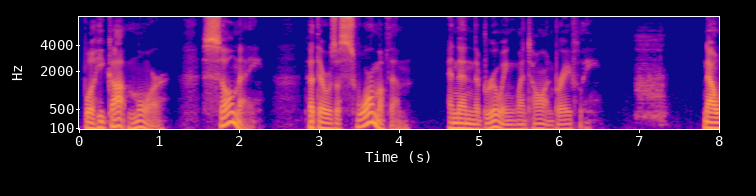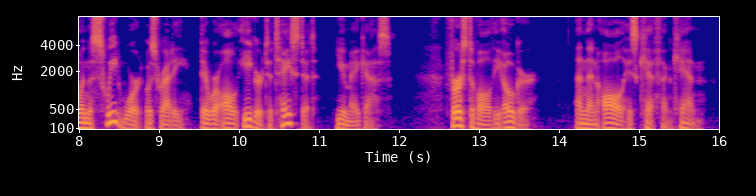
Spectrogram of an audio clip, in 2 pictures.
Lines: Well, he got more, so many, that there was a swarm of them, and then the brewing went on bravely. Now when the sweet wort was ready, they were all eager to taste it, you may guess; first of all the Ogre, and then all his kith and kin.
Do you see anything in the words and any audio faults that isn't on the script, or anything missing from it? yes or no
yes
